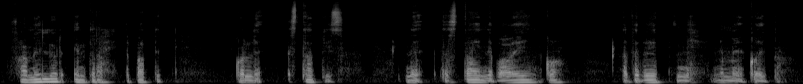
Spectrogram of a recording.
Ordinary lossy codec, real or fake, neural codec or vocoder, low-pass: none; fake; codec, 44.1 kHz, 7.8 kbps, Pupu-Codec; none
